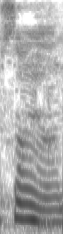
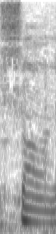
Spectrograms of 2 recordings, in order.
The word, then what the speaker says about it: Sion: So, first of all, I have been for a good chunk of the book calling his name Scion. And now that she's saying Shawn, it's really throwing me.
